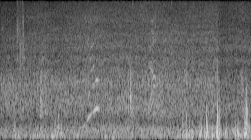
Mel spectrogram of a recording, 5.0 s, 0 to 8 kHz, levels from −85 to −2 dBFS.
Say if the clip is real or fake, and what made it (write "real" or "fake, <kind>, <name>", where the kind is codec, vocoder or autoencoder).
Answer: real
